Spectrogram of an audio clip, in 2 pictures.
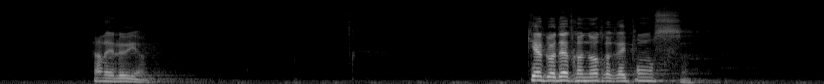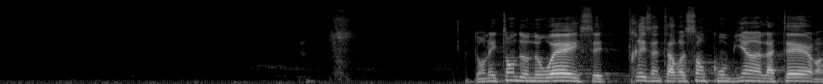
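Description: A middle-aged man speaks with animation through a microphone, in bursts with long pauses.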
